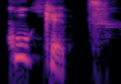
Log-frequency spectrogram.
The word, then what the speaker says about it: cooked: ED, I don't say cooked, I say cooked. T. Tiene que ser sin la E, all right? The rule, Carolina, is mainly T or D, pronounce the E, yes?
